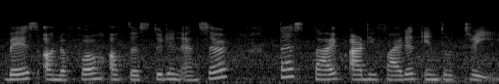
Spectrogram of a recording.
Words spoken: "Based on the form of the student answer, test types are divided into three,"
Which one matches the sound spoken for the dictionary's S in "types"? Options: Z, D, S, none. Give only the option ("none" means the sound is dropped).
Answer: none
